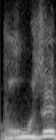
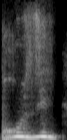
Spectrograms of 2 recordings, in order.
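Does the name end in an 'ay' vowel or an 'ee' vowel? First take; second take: ay; ee. First: The name ends in a standard French é vowel. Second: The name ends in a sharp, hissing i vowel. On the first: This is how an outsider would say it. "Moi, je dirais plutôt Prouzé par euh, comme ça" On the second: This is how the locals say it. "avec un i qui siffle à la fin"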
